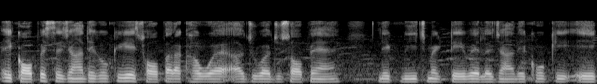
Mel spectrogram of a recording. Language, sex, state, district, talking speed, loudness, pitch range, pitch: Hindi, male, Madhya Pradesh, Katni, 240 wpm, -19 LUFS, 125-135 Hz, 130 Hz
